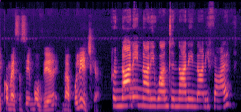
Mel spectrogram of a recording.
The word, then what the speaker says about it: política: How would you spell politics? P-O-L-I-T-I-C-A with an accent on the first I.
